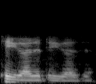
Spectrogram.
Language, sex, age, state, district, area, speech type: Bengali, male, 18-30, West Bengal, Kolkata, urban, conversation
